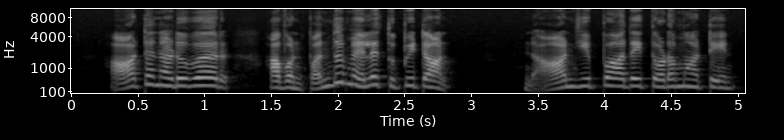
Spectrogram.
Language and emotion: Tamil, disgusted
